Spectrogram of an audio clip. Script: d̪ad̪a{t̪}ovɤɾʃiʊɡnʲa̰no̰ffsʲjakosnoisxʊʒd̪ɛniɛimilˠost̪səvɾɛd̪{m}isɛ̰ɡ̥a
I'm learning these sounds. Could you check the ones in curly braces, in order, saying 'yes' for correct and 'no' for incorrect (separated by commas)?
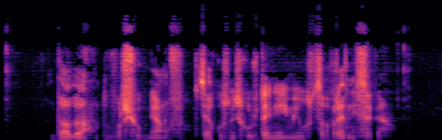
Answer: no, no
